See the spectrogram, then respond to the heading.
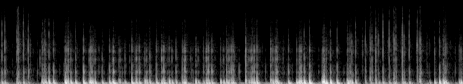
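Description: Fingertips tap and scratch the glossy cover and spine edge of a red paperback book, a solid paper block held horizontally close to the microphone. The result is a dense, irregular run of soft, muffled thumps and scratchy rustles, heavy in low frequencies, with each tap dying away almost at once.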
